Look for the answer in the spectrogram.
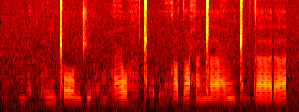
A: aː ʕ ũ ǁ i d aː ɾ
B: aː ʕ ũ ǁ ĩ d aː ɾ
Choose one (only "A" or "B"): A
